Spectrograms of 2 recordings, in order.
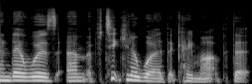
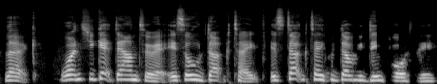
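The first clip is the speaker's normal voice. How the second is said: normal talking voice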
